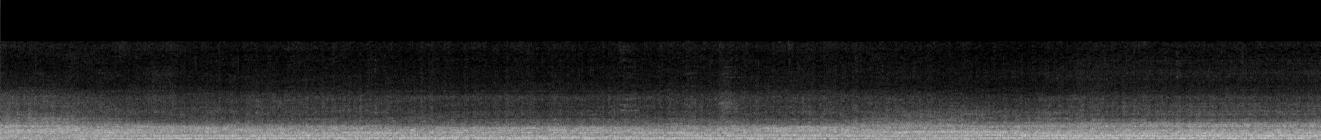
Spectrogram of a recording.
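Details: Whirlpool washing machine running with a loud, steady rumble and heavy churning roar throughout. It is clearly noisier than normal; noise problem, cause not stated.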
